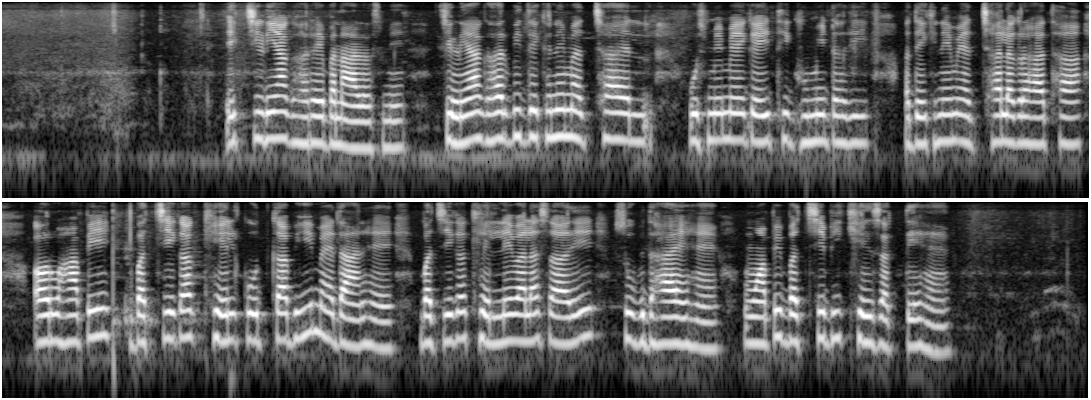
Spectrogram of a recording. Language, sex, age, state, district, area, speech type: Hindi, female, 18-30, Uttar Pradesh, Varanasi, rural, spontaneous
